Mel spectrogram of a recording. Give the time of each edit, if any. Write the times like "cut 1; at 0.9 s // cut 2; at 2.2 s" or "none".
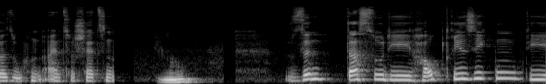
none

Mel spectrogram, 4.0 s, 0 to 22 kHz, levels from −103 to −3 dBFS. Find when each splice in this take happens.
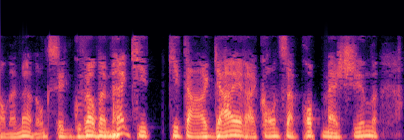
cut 1; at 1.6 s

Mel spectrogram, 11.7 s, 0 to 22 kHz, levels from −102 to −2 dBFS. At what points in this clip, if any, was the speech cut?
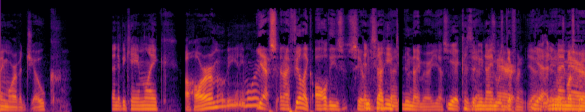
cut 1; at 7.9 s

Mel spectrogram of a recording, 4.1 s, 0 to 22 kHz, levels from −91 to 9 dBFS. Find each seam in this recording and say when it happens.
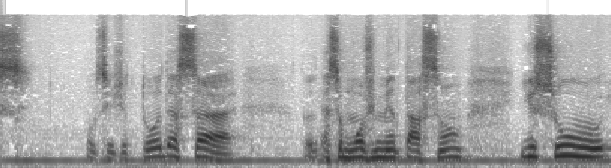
cut 1; at 2.1 s

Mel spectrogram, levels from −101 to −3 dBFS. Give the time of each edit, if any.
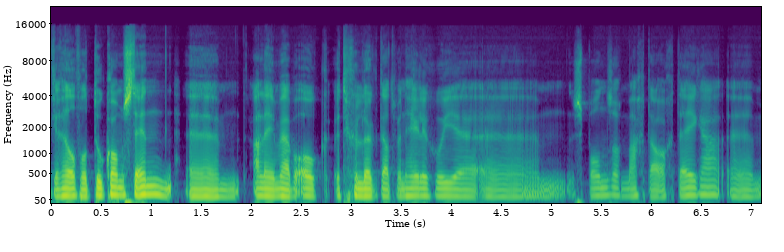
cut 1; at 1.2 s // cut 2; at 5.7 s

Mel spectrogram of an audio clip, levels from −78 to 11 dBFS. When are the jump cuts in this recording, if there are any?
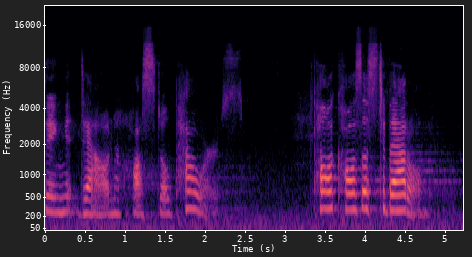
cut 1; at 3.3 s

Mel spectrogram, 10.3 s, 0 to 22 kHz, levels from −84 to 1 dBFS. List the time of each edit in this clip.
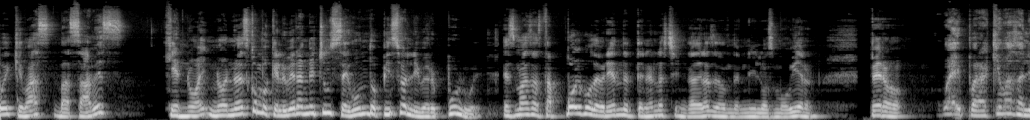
cut 1; at 5.0 s // cut 2; at 8.6 s

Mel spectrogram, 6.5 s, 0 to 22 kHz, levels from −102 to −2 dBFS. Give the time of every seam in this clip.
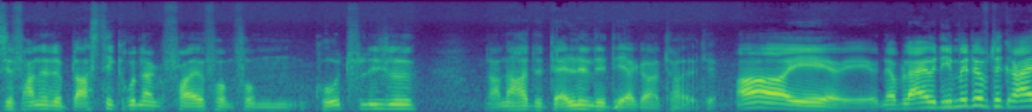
cut 1; at 4.4 s

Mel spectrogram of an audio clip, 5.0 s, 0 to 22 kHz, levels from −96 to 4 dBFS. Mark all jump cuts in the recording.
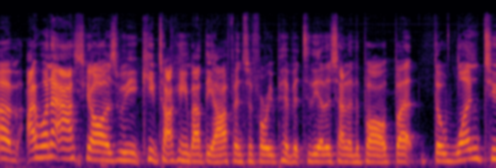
none

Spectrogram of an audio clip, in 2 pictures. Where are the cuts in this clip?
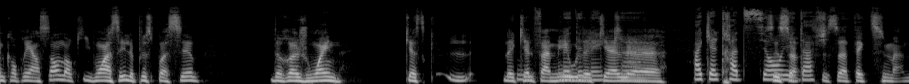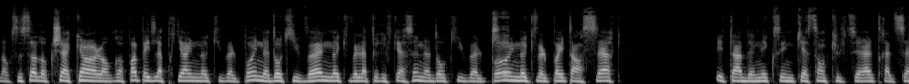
none

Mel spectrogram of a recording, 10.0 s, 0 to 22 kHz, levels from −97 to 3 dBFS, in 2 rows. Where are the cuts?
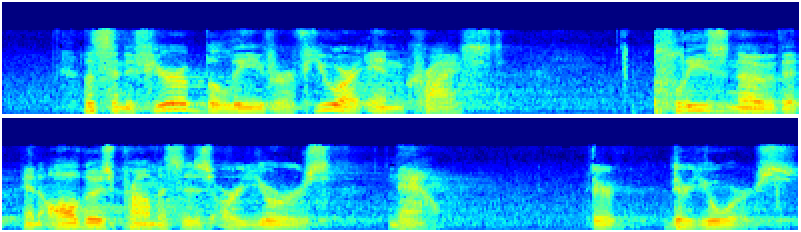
cut 1; at 5.1 s

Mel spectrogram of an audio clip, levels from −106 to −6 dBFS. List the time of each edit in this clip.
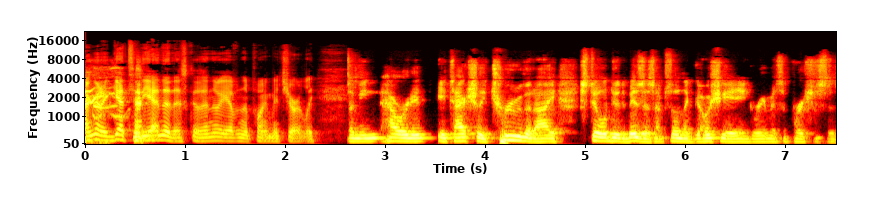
cut 1; at 2.6 s

